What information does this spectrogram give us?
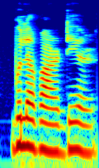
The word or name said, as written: boulevardier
